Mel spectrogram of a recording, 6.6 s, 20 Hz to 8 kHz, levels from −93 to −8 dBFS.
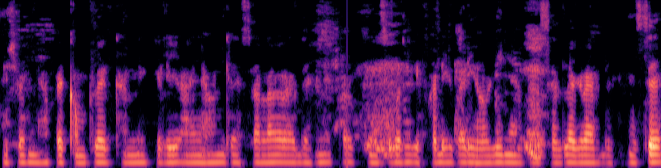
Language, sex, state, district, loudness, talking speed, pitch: Hindi, male, Jharkhand, Jamtara, -32 LUFS, 255 wpm, 130 Hz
